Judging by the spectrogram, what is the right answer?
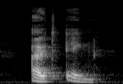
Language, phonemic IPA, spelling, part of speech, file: Dutch, /œyˈten/, uiteen, adverb, Nl-uiteen.ogg
- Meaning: apart (note: 'uiteen' is the adverbial component of a separable verb)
